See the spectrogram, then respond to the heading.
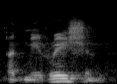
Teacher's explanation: The penultimate syllable is re here because shan is the ultimate syllable and the syllable that is preceding it is called penultimate syllable. So the stress will fall on the penultimate syllable, that is re,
